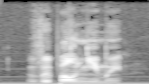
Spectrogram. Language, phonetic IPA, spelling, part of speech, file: Russian, [vɨpɐɫˈnʲimɨj], выполнимый, adjective, Ru-выполнимый.ogg
- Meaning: feasible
